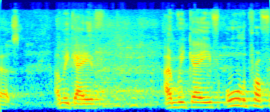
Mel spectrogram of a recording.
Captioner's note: laughter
